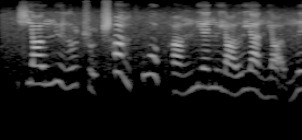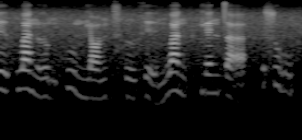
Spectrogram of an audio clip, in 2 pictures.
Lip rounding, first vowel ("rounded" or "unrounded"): unrounded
